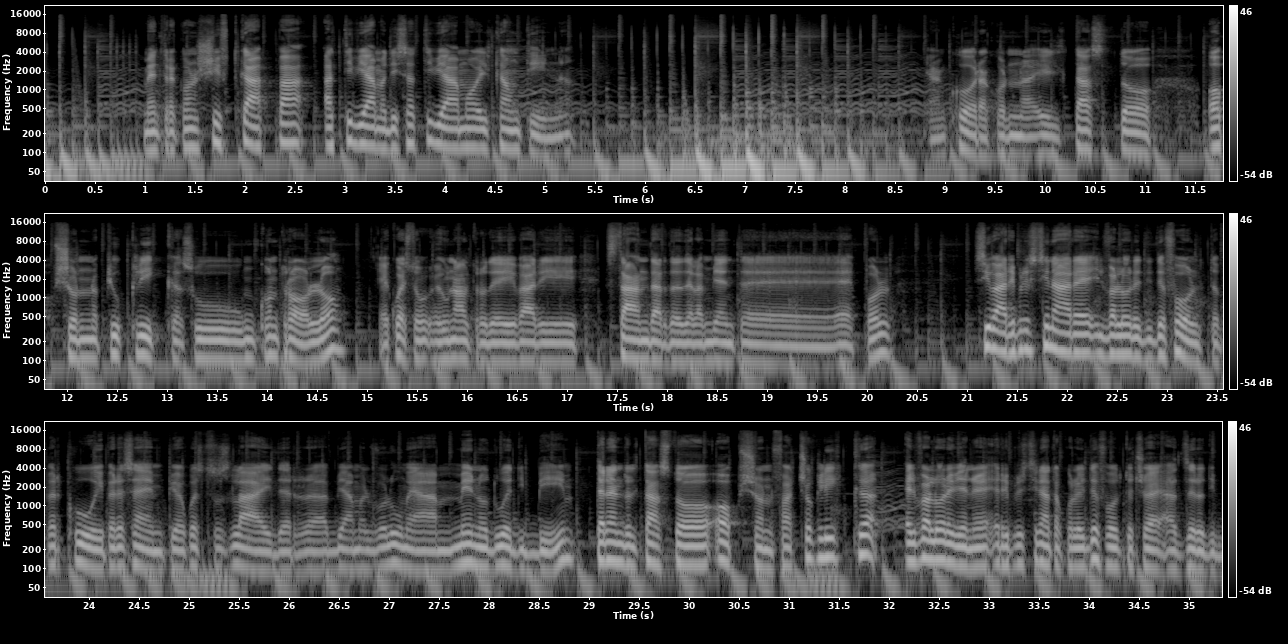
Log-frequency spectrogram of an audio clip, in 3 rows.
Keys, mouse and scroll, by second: 4.5 shift+k, 8.3 shift+k, 31.7 alt+click.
